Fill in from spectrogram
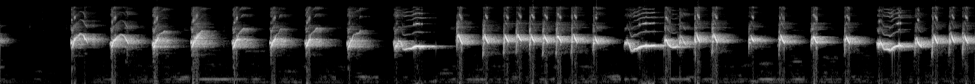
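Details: White-rumped shama (murai batu) in full gacor song, used as a lure to provoke replies: about twenty short, bright chirping notes in a fast regular series, broken twice by a lower slurred whistle, with no other sounds.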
